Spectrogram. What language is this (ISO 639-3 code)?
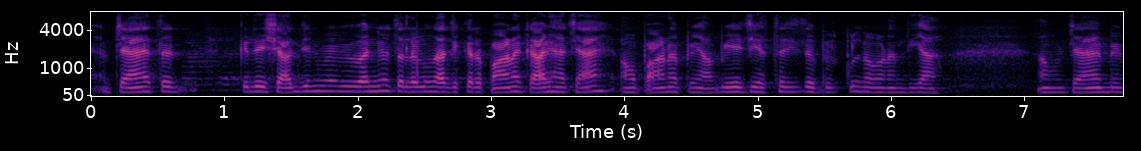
snd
